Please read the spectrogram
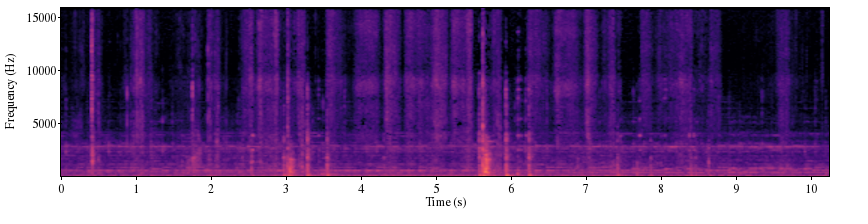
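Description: Soft background music with a few knocks and taps of hands working ghee-coated dough against a glass bowl, the loudest a little past halfway.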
